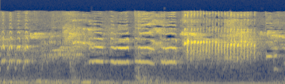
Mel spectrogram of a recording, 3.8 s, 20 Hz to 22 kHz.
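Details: A common nightingale kept in a cage in Austria, hatched in 2011, sings soft whistled phrases, then a loud, rapid trill of about a second, with a constant low hum beneath.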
